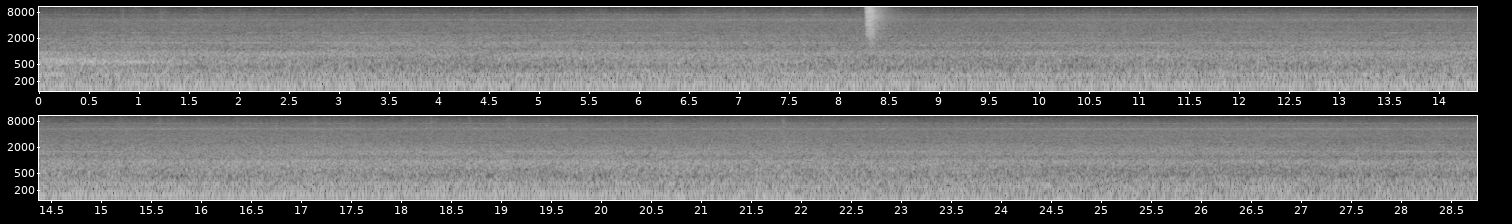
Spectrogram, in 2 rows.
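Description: Amtrak GE P42DC Genesis diesel locomotive idling, a steady low engine hum. One brief, sharp, high-pitched snap comes about eight seconds in.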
